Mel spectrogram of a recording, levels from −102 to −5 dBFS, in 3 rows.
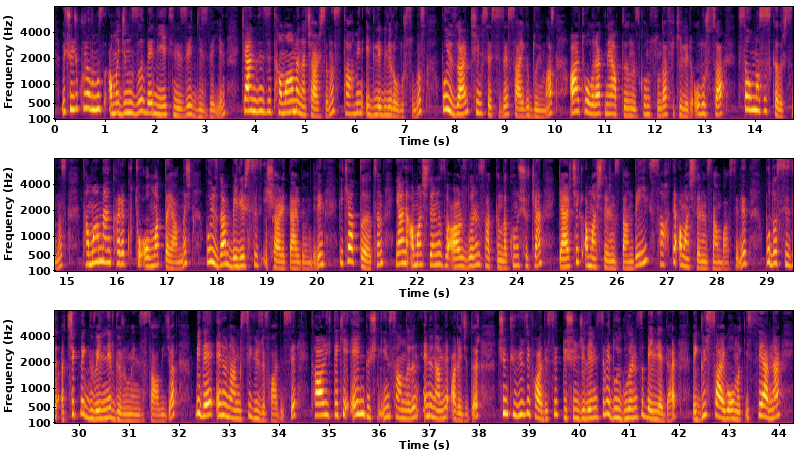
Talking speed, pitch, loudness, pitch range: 115 wpm, 240 Hz, -22 LUFS, 205-290 Hz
